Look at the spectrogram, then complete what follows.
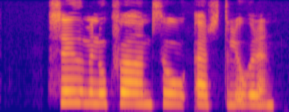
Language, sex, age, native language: Icelandic, female, 14, Icelandic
